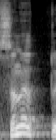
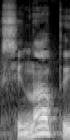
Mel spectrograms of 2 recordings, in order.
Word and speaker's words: Сенет: Сенет иногда произносится как Сенат или Сенета даже, как женский род. Вот. Но в русском языке устоявшееся название именно Сенет.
